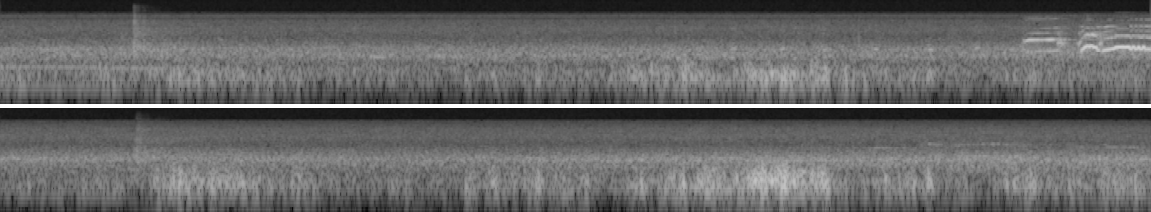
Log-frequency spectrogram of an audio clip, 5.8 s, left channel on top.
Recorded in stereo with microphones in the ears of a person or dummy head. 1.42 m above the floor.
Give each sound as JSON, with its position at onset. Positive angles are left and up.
{"t": 0.7, "sound": "crushing", "side_deg": 85, "distance_m": 4.0}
